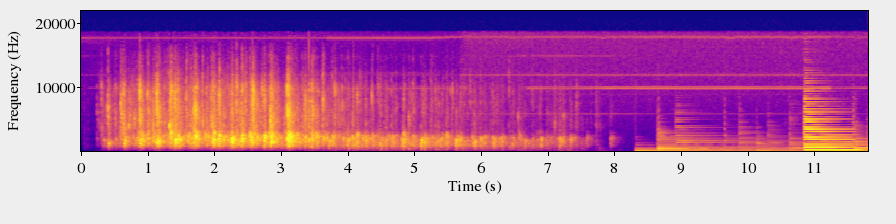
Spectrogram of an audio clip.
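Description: Loud, dense crowd applause with many hands clapping steadily for about eight seconds, then it cuts off as sustained tonal music with a steady pitched drone begins.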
